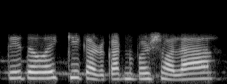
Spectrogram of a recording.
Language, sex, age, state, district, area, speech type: Nepali, female, 18-30, West Bengal, Kalimpong, rural, conversation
